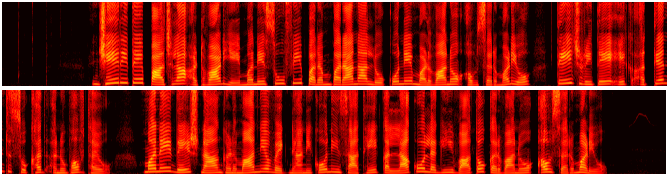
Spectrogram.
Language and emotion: Gujarati, neutral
